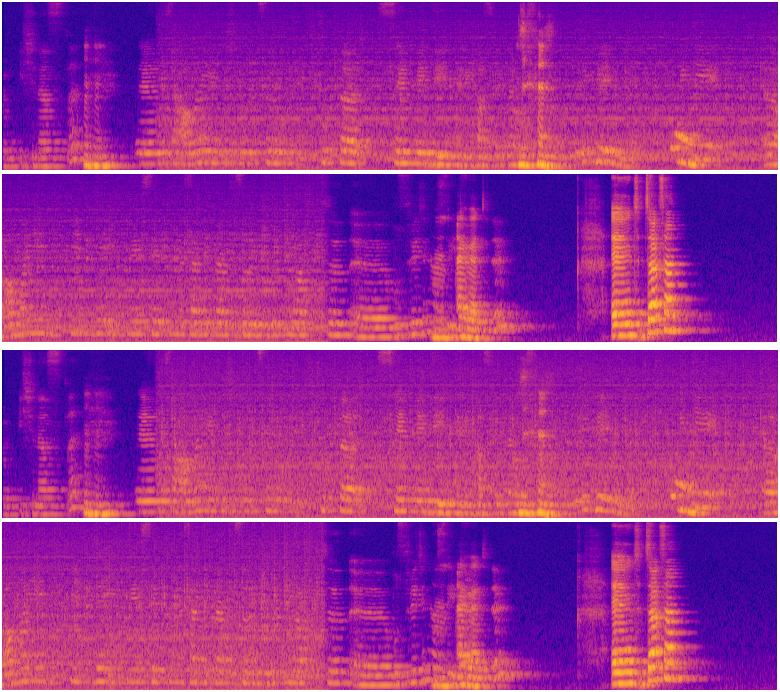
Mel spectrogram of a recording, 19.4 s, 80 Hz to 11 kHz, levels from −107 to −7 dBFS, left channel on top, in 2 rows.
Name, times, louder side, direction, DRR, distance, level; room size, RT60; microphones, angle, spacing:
voice 1, 0.0-1.3 1.7-4.5 4.8-8.9 9.5-16.0, equal, 80° right, -3 dB, 2.8 m, -41 dB
voice 2, 1.0-1.3 6.4-6.9 8.3-8.7 15.1-15.6 16.9-18.1, left 1 dB, 20° left, 5 dB, 0.6 m, -27 dB
sound 1, 1.9-13.7, right 1 dB, 30° right, 0.6 m, -40 dB
9.0 x 4.4 x 3.1 m, 0.75 s
head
